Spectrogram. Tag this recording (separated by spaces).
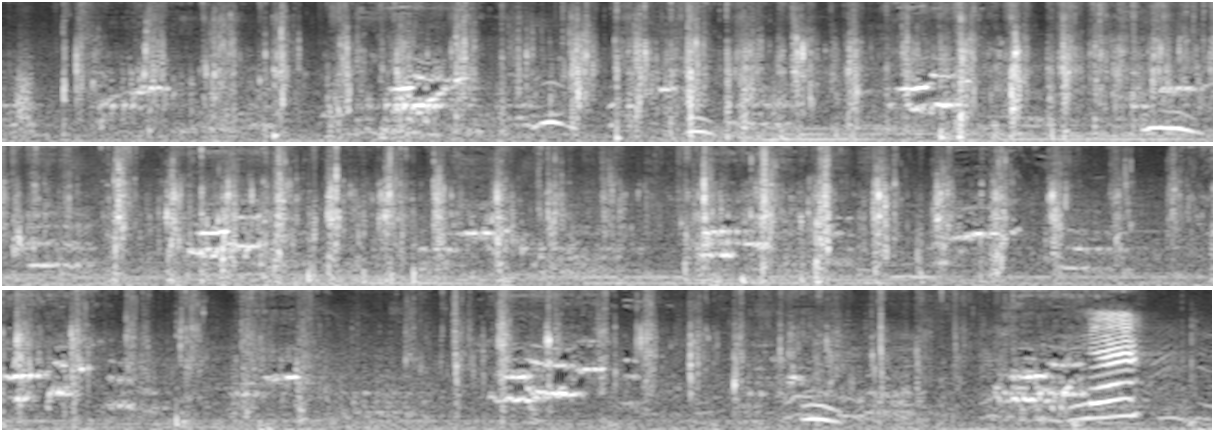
bottle shaking swing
